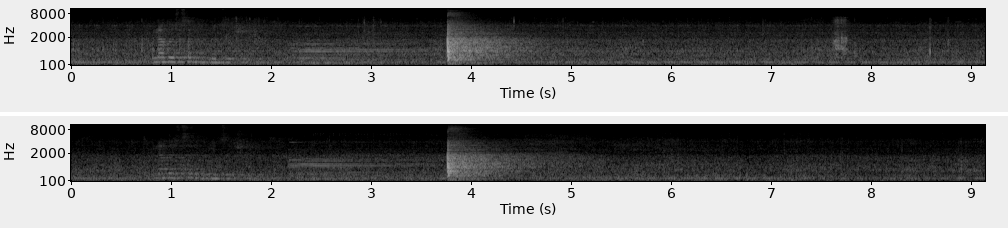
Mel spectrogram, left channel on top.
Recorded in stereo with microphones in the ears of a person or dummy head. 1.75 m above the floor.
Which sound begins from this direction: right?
A piano, at 2.2 s.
